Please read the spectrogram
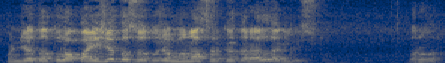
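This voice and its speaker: A man's voice: sits high, steady tone, fast. A man playing a coldly menacing husband. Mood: cold, taunting. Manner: soft, taunting menace that turns to sharp outbursts. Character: controlling, menacing young husband, coldly cruel. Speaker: actor in an audition. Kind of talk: dramatic monologue.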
